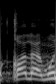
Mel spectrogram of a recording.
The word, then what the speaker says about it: قلم: جیسے قلم، ھذا قلم، تو اس کو قلم ہی قاف موٹا پڑھیں گے، یہ نہیں، یا ھذا ذال بول رہے ہیں تو اس میں ھذا قلم، ایسے نہیں، یہ عربی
